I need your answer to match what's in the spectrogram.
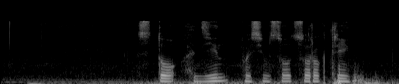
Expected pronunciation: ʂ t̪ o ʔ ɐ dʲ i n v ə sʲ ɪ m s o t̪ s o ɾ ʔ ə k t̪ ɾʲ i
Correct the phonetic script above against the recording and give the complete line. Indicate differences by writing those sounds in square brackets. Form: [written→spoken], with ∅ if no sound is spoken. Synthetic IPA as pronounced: [ʂ→s] t̪ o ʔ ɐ dʲ i n v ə sʲ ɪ m s o t̪ s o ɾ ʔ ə k t̪ ɾʲ i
